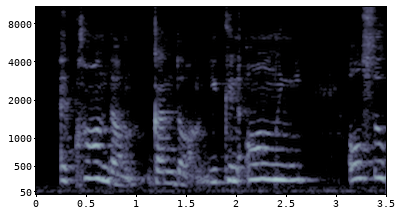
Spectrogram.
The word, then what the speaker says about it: гондон: The word is гондон, and I'm going to spell it out for you too. Гондон. Or in English, it will be gone-don. It's kind of like gone and done without the e's.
